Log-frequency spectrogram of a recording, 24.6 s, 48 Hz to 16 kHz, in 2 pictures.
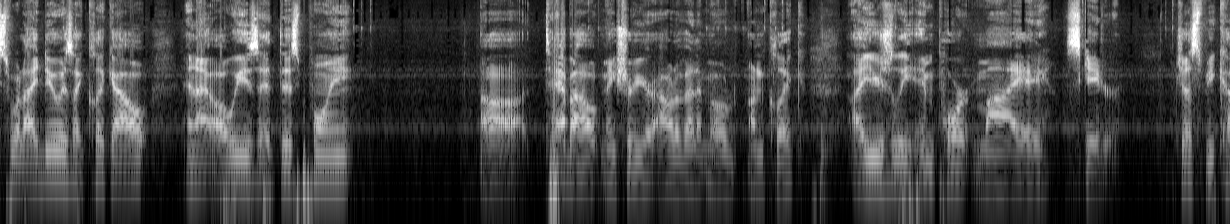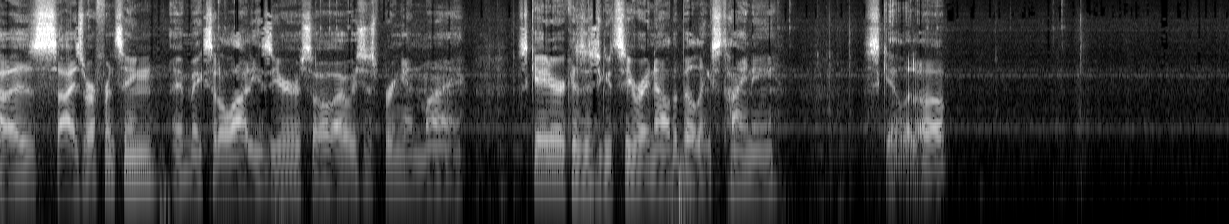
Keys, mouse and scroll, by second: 1.4 scroll down 1, 3.6 double click, 4.7 Tab, 6.0 double click, 13.1 double click, 16.2 scroll up 1, 17.2 g, 17.3 y, 18.4 scroll down 1, 19.3 s, 20.5 g, 20.7 y, 22.1 s, 23.1 middle click.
